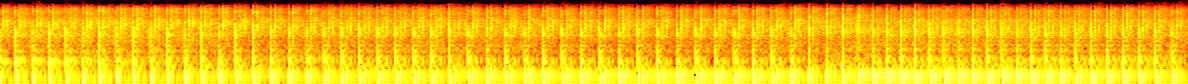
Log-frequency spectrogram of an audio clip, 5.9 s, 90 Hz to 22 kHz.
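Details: Honda Z50A monkey bike after fitting CR70 stator with original flywheel, manifold not connected to silencer: fast even popping beat with loud raw bark, no misses; normal running, open exhaust.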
